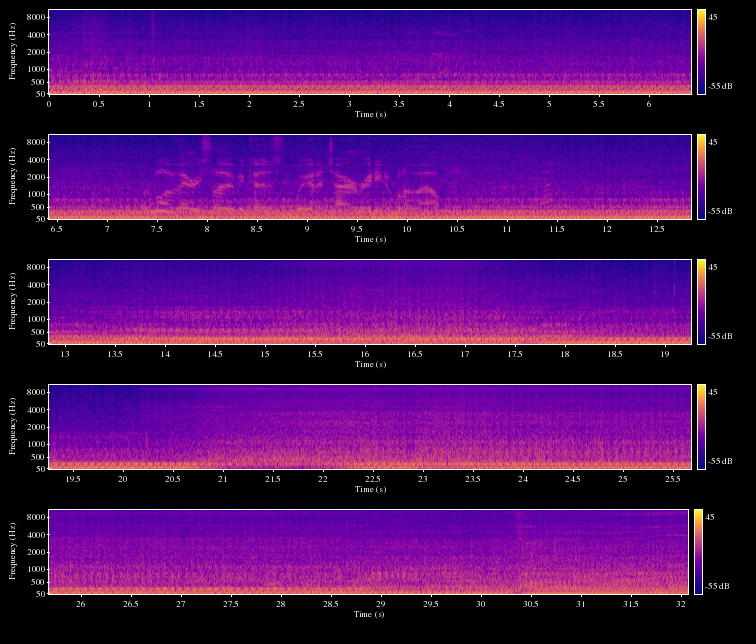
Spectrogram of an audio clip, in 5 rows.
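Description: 1990 Chevrolet Corvette's V8 running under way, heard from inside the cabin; its note changes a little under halfway through and the low rumble drops away briefly about two-thirds in. The owner finds it hitting on all eight but a little rough, blaming water in the fuel after the car sat too long.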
